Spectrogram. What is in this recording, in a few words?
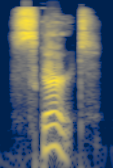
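"skirt", American English; gcompris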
